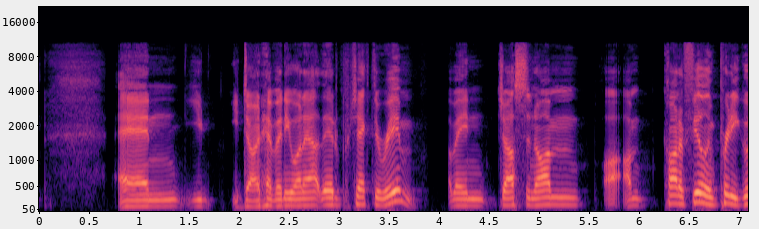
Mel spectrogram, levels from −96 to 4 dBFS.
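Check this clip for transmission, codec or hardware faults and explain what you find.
Listening to the speech here, nothing stood out as a technical problem.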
